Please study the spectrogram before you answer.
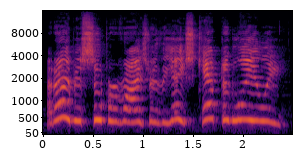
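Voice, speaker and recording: A man voicing an excitable, bossy female bat sidekick from a video game in a shrill falsetto. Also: fairly quick. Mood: brash.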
